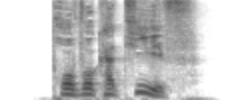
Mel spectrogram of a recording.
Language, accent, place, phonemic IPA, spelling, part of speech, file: German, Germany, Berlin, /pʁovokaˈtiːf/, provokativ, adjective, De-provokativ.ogg
- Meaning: provocative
